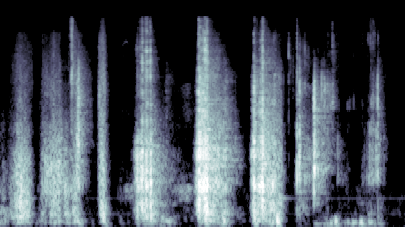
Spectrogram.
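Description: Whole turbot being shifted and set on a cutting board: a run of about eight short, irregular scraping and rubbing noises.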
